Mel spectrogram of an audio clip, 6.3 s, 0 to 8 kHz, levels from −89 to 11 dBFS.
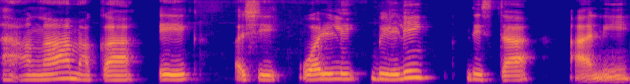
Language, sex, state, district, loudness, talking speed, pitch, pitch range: Konkani, female, Goa, North and South Goa, -18 LUFS, 95 wpm, 180 Hz, 170-195 Hz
